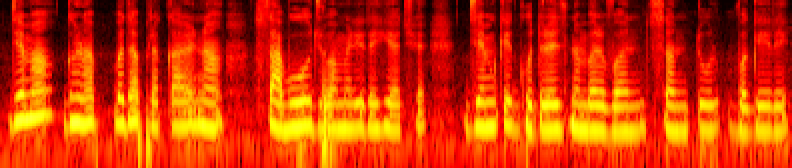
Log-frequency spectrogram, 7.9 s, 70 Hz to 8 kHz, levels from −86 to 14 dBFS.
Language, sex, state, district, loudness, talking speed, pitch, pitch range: Gujarati, female, Gujarat, Valsad, -18 LUFS, 115 wpm, 215 Hz, 200-235 Hz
